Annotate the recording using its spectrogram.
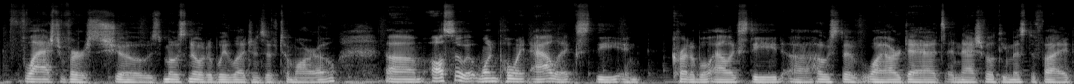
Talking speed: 145 wpm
